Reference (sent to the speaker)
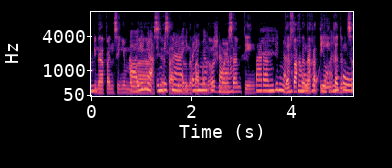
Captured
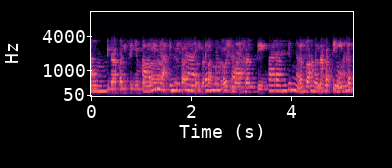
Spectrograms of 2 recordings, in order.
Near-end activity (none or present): none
